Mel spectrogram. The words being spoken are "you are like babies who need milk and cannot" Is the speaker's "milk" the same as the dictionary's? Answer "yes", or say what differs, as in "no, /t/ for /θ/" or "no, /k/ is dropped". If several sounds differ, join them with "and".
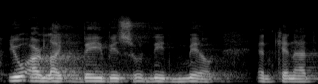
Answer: yes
